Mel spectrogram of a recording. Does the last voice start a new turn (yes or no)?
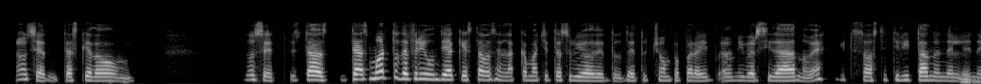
no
